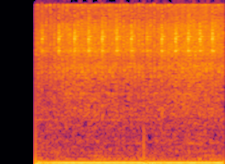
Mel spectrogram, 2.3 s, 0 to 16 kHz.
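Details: Kia Sportage 3 engine at idle with a light, even tick about six times a second on top; a knock in the engine, cause not pinned down.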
